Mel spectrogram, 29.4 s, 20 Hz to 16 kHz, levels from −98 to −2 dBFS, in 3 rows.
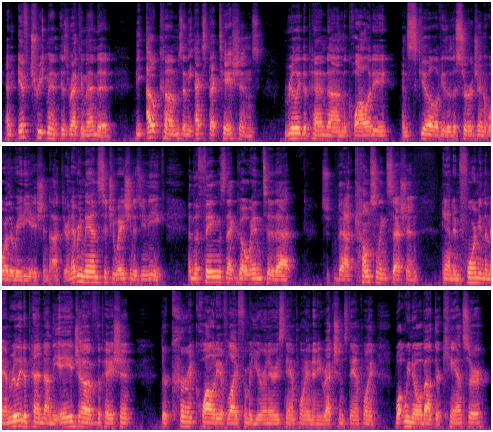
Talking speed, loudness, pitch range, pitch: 145 wpm, -26 LUFS, 105-120 Hz, 110 Hz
